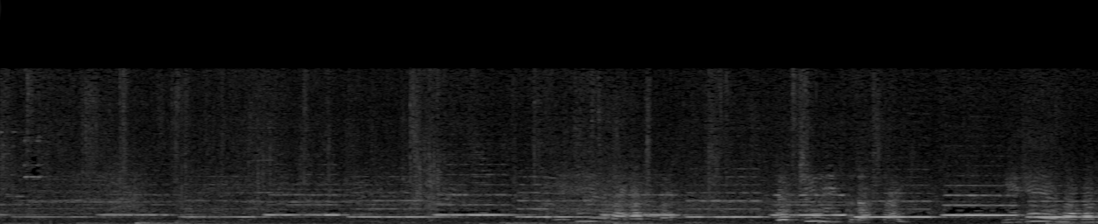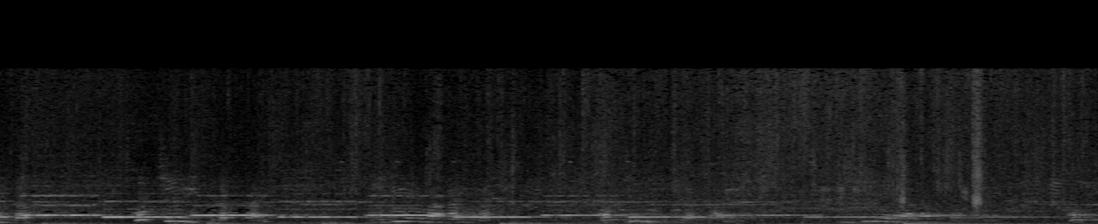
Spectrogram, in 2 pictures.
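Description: Japanese ambulance's two-tone siren, alternating evenly between a high and a low note, each held a little over half a second. It grows loudest about halfway through as the ambulance passes close, then fades toward the end.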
